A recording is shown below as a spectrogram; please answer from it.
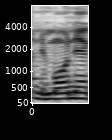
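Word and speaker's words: pneumonia: Pleuro निमोनिया, निमोनिया के अंदर P silent रहता है।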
